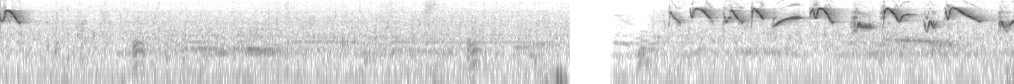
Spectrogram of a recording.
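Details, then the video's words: Sanger training song: one high note, nearly three seconds of faint background, then a rapid string of high looping whistles repeated about three per second. "Suara Burung SANGER GACOR Ngerol Pedas paling ampuh untuk Pancingan"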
